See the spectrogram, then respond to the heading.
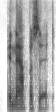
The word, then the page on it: Inapposite: American English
